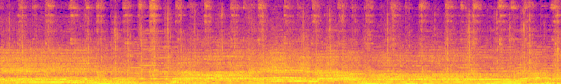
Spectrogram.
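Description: Kirtan: voices chanting a mantra over held harmonium chords and violin, with a steady beat of small hand cymbals (kartals).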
